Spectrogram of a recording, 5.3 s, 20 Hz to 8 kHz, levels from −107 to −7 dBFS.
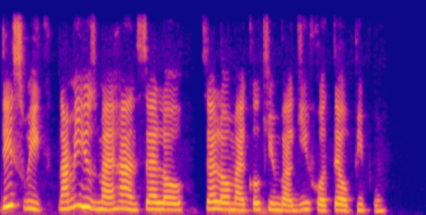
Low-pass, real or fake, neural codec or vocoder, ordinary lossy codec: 7.2 kHz; real; none; none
